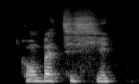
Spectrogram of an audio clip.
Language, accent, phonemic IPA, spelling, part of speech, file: French, Canada, /kɔ̃.ba.ti.sje/, combattissiez, verb, LL-Q150 (fra)-combattissiez.wav
- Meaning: second-person plural imperfect subjunctive of combattre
